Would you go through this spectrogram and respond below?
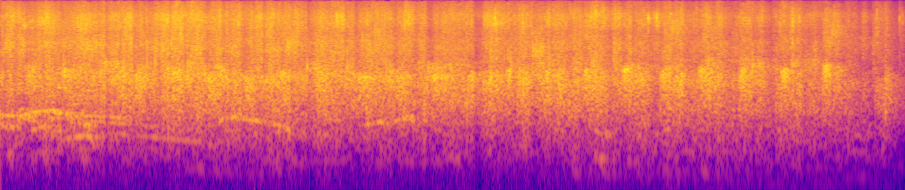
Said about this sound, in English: So I think that's been enough time for... Shall we? Can we give a huge round of applause, please,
